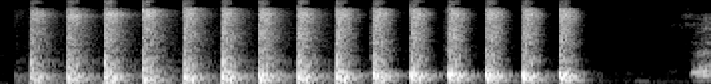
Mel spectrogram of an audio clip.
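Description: Claw hammer striking a nail, fast and even at about four blows a second, some fifteen blows in all, then stopping.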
